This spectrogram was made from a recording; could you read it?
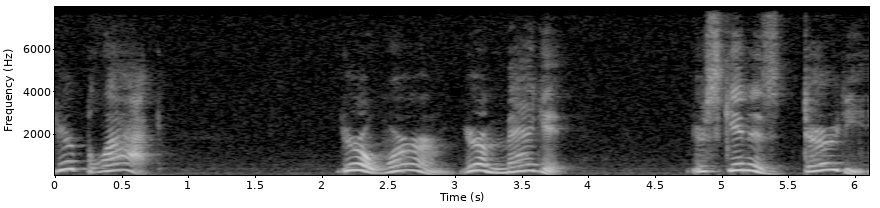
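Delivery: very high, swooping, squeaky little voice. Recalling a boy who insulted him as a child, the speaker quotes the boy: squeaky little voice. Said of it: "in this squeaky little voice".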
